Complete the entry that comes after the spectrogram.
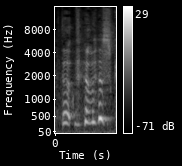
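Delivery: ordinary talk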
